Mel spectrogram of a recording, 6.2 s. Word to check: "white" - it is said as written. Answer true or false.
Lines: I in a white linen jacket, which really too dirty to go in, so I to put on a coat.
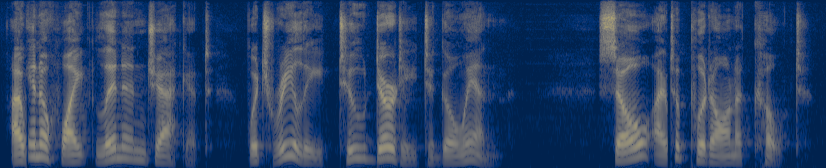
true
